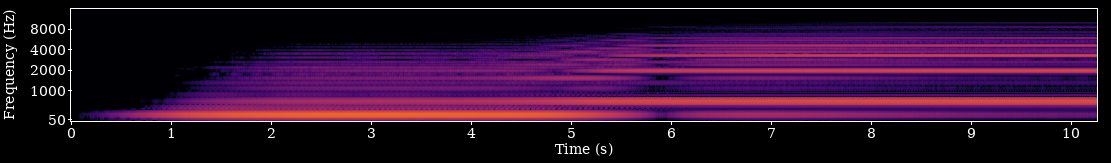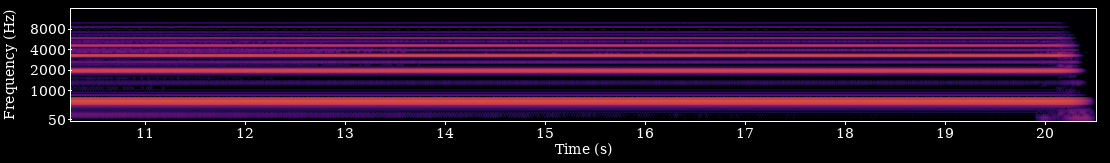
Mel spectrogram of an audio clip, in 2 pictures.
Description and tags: Dist Feedback A-5th str2
Feedback from the open A (5th) string.
miscellaneous, distortion, guitar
